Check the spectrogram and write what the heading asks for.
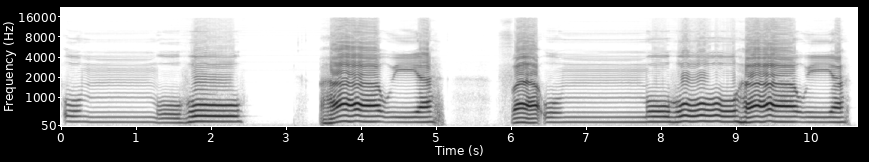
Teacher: Mad yang kita panjangkan dua harakat disebabkan karena ada ha damir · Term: mad silah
